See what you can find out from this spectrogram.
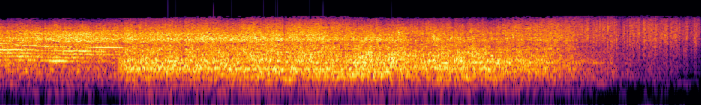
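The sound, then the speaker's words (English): A train locomotive thunders past on the tracks, a short tonal whistle at the start giving way to a loud, steady clattering roar that eases off slightly at the end. No voices. “The light on the engine picked him up a quarter of a mile away. And I whistled.”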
